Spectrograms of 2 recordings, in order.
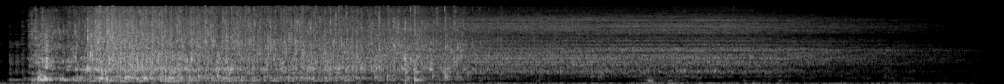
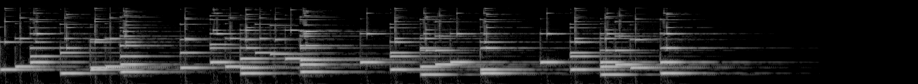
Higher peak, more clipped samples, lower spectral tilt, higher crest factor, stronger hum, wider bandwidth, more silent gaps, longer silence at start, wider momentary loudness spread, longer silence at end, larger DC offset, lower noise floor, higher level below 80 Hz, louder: first, -2 dBFS vs -6 dBFS; neither; first, -1.5 dB/octave vs 3.5 dB/octave; first, 24 dB vs 16 dB; neither; about the same, 17 kHz vs 16 kHz; neither; about the same, 0.1 s vs 0 s; first, 18 LU vs 8 LU; second, 1.1 s vs 2 s; neither; about the same, -62 dBFS vs -61 dBFS; first, -52 dBFS vs -76 dBFS; second, -22 LUFS vs -19 LUFS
